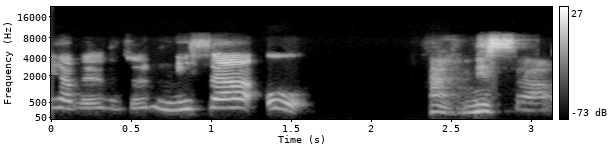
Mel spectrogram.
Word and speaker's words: النساء: হুজুর এখানে মহিলারার উচ্চারণটা কি হবে হুজুর? নিসা ও হ্যাঁ, নিসা ও, মান হাউলাই নিসা ও তিওয়ালু, এই লম্বা মহিলাগুলো কারা?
